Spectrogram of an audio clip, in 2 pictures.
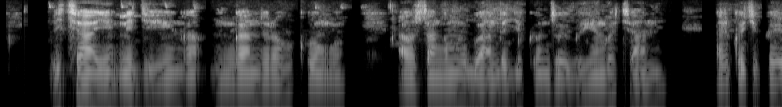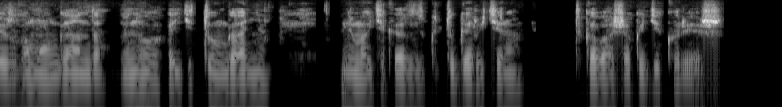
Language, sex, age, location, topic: Kinyarwanda, male, 25-35, Nyagatare, agriculture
